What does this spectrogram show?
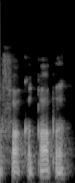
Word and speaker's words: whakapapa: I think he And shut us down when he said they were called the whakapapa. Whakapapa, yeah. And it'd be spelled with a PH.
